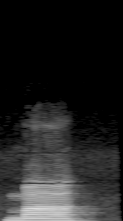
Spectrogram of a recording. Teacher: So the first one, ma, it's just a flat, high-pitched sound.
